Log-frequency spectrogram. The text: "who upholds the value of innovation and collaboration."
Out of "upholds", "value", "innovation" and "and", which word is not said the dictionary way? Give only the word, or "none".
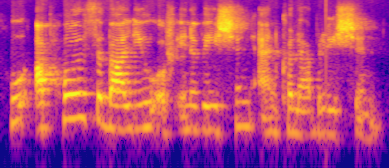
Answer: none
